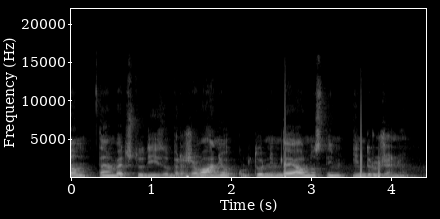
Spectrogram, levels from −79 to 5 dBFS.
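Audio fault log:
1.46–1.48 s, 2.68–2.71 s, 3.63–3.88 s: loud pop, sharp single pops just after "temveč tudi" and at 2.68 s, then two in quick succession, peaking about 20 dB over the speech, which carries on underneath. A sudden voltage pulse, likely from static or a switching glitch, was added to the signal.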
